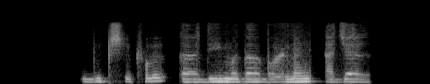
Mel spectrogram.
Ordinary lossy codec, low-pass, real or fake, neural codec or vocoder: MP3, 96 kbps; 7.2 kHz; fake; codec, 16 kHz, 0.5 kbps, X-Codec, HuBERT features, trained on general audio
